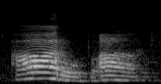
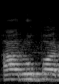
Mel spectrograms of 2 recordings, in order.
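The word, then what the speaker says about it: āropa: Snake is Aropa, even though Aropa rhymes with rope.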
